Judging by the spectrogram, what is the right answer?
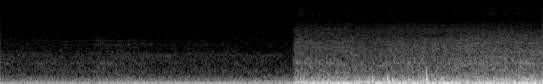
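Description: A steady low rumble, then about three seconds in a sudden, louder, gusty rumble of wind buffeting the microphone.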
